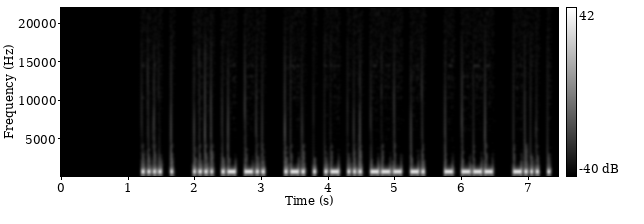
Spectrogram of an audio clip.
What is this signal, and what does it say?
Morse code, heard as a keyed tone, about 27 wpm, 700 Hz. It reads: HE HAD REASON TO BE
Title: Sentences from Top 1000 Words - Review Part 6 - 28wpm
